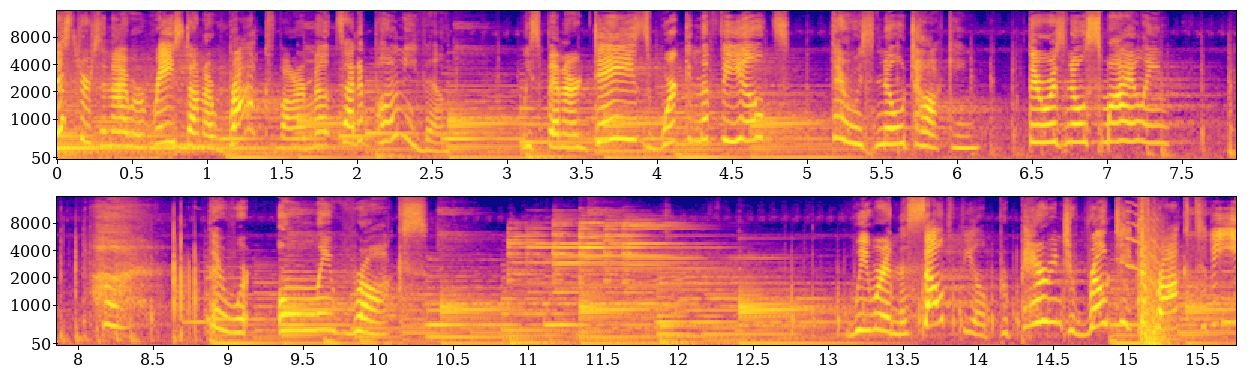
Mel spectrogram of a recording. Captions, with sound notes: MY SISTERS AND I WERE RAISED ON A ROCK FARM OUTSIDE OF PONYVILLE. WE SPENT OUR DAYS WORKING THE FIELDS. THERE WAS NO TALKING. THERE WAS NO SMILING. [ SIGHS ] THERE WERE ONLY ROCKS. [ BELL DINGS ] WE WERE IN THE SOUTH FIELD, PREPARING TO ROTATE THE ROCKS TO THE EAST FIELD,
